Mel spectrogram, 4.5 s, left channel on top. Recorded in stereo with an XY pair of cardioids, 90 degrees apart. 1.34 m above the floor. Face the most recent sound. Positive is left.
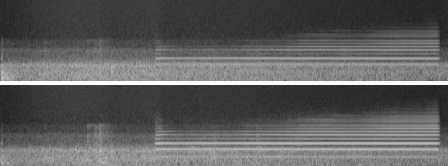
turn(degrees=-70)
